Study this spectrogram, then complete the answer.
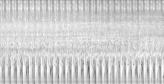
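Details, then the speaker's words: Royal Enfield single-cylinder at idle, tappet noise present since delivery: heavy steady beat near three taps a second over the thump, coming from a rocker arm beating; rocker arm tapping. "my noise is coming from here the rocker arm the rocker arm doing just the beating that noise"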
